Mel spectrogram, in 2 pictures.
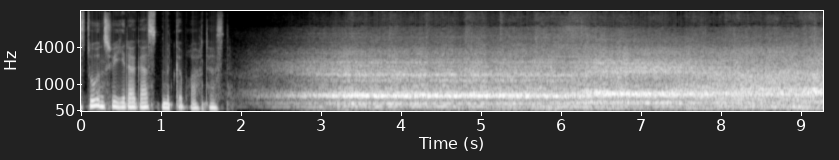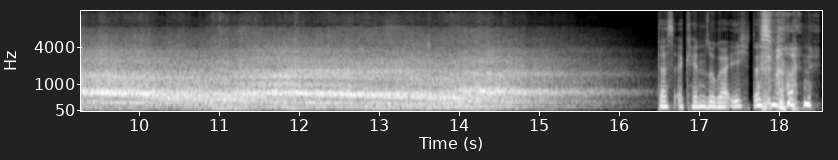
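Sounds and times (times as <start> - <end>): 
speech: 0.0 - 2.0, 16.5 - 18.5
large crowd singing celebratory chants: 2.0 - 16.3
laughter: 17.7 - 18.5.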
